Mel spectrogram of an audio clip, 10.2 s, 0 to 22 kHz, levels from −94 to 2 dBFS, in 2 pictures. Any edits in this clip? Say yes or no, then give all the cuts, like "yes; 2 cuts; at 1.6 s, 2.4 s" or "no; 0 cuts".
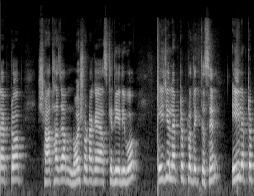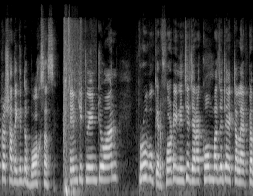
yes; 1 cut; at 6.5 s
